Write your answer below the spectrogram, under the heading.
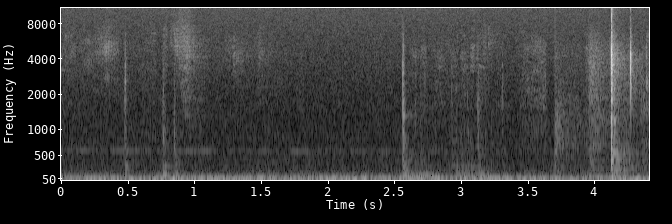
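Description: A wooden paint stick and a metal gallon paint can being handled while paint is stirred and then poured, giving a few light knocks and taps, the sharpest pair near the end. A low steady hum runs underneath.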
